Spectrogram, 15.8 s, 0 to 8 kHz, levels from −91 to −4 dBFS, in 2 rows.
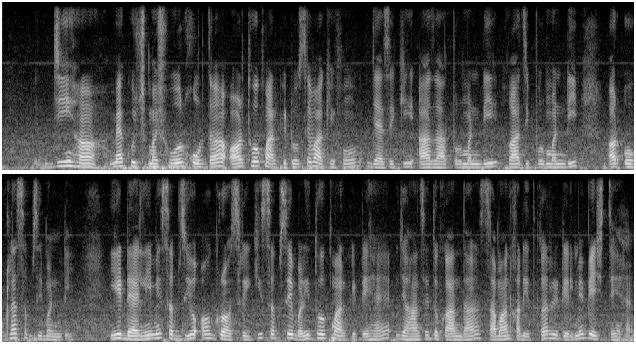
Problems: constant background noise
